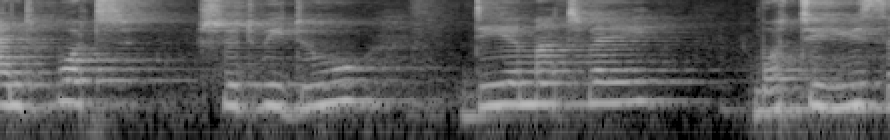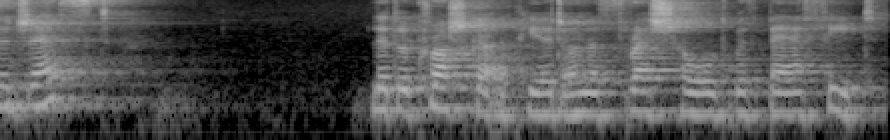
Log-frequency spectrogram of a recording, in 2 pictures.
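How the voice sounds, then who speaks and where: Over noticeable background noise, a woman with a fairly high pitch talks at a fairly slow pace with ordinary pitch variation and long, frequent pauses. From Germany. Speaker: actress and translator. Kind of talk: literary reading to a live audience.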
